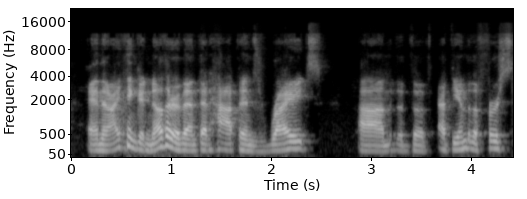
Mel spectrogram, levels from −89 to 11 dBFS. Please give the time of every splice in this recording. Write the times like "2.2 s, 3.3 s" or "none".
3.2 s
